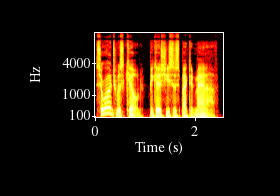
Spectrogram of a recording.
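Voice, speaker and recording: A man's voice: lowish voice, huge pitch swings, brisk, a bit bright, no echo, studio quality, heavily acted. A man voicing a determined, agitated male friend set on confrontation in a crime story.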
